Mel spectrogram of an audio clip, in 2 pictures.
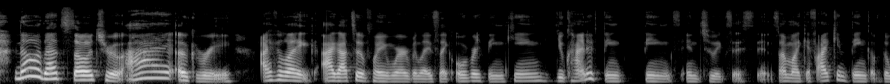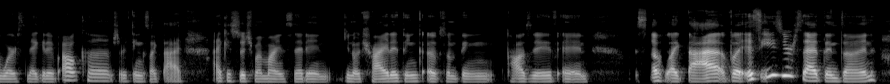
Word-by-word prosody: No, 360 +6 +7
that's 260 -1 +6
so 205 -3 +9
true. 200 -4 +2
I 290 +3 +3
agree. 140 -6 +2 0.3
I 180 +3 +2
feel 205 0 +1
like 175 -5 +4
I 170 - +5
got 165 -1 +4
to 185 - +3
a 170 - +3
point 140 -3 -1
where 140 0 0
I - - 0
realized 130 -1 -3
like - - -4
overthinking, 160 +2 -4
you 160 - -2
kind 165 - -1
of 265 - -1
think 145 - -5 0.2
things 135 -2 -5
into 135 -1 -6
existence. 125 +5 -11
I'm 155 - -1
like, 140 -1 -2
if - - -8
I 170 +1 +2
can 190 +1 -7
think 145 -3 -4
of - - -9
the 135 - -4
worst 130 0 -6
negative 130 0 -6
outcomes 170 -5 -4
or - - -8
things 140 -1 -9
like 125 0 -10
that, 70 -1 -7 0.3
I - - -5
can 160 - -9
switch 145 -1 -5
my 135 - -5
mindset 130 -1 -6
and, 125 -1 -6
you 145 - -8
know, 130 - -3
try 130 +1 -2
to 145 - 0
think 145 0 -6
of 130 - -3
something 130 -1 -9
positive 140 +1 -5
and - - -6 0.5
stuff - - -2
like - - -2
that, - - +5
but - - +3
it's - - +4
easier 410 +1 +4
said 165 - +2
than 145 -1 -2
done. 140 +7 -3
145 Hz, 220 wpm, -21 LUFS, 135-180 Hz, 0.5 s, so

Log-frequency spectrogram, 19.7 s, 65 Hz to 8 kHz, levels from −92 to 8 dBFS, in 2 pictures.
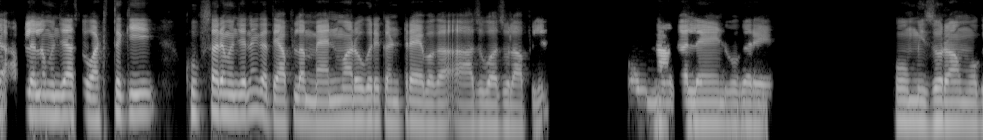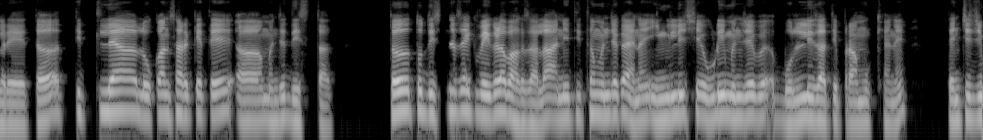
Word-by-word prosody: आपल्याला 160 -1 +3
म्हणजे 155 0 +1
असं 155 -1 +2
वाटतं, 140 +4 +1
की 160 +2 +3 0.3
खूप 165 -2 -5
सारे 170 -2 +5
म्हणजे 155 0 +2
नाही 175 +2 -3
का 165 - +1
ते - - +3
आपला 130 +1 +1
म्यानमार 125 +1 +1
वगैरे 130 0 0
कंट्री 125 -1 -2
आहे 120 -1 +3
बघा 115 0 -2 0.2
आजू-बाजूला 110 -1 -4
आपले 105 0 -7 1.1
नागालँड 120 0 +1
वगैरे. 115 -1 -2 1.3
हो, 125 -1 0
मिझोराम 120 -1 0
वगैरे 115 -1 -1
तर 130 +2 +2 0.2
तिथल्या 175 +3 +2 0.2
लोकांसारखे 155 +1 -1
ते 155 +1 +4
अ, 130 0 0
म्हणजे 130 +1 -3
दिसतात. 125 -5 -6 0.6
तर 170 +2 +7
तो 175 - +2
दिसण्याचा 170 +2 -3
एक 170 -1 -2
वेगळा 160 +2 +5
भाग 140 -5 +1
झाला 120 +3 0
आणि 140 0 -1
तिथे 150 +2 -5
म्हणजे 155 0 0
काय 165 -1 +1
आहे 125 - +2
ना 130 - -1
इंग्लिश 140 +3 0
एवढी 150 +1 +2
म्हणजे 145 0 +2
अ, - - +3
ब 150 - -1 0.2
बोलली 135 +3 +2
जाते 135 -1 +1
प्रामुख्याने. 120 +2 -5 0.5
त्यांची 130 +3 -1
जी 145 +1 0
135 Hz, 165 wpm, -24 LUFS, 120-155 Hz, 1.3 s, तर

